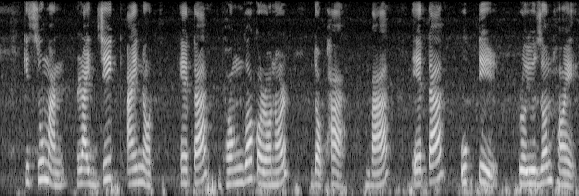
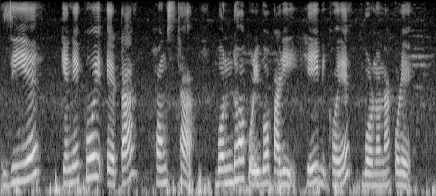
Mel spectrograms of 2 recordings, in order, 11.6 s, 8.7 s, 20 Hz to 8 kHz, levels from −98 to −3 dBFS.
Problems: constant background noise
